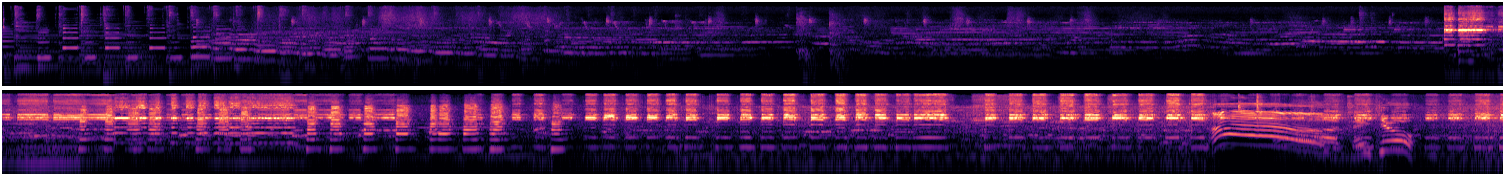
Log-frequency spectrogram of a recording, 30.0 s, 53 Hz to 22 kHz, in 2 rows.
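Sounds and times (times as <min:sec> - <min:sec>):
car horns: 0:14.4 - 0:30.0.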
